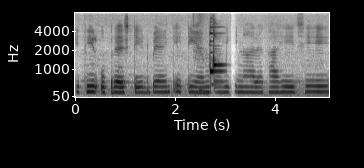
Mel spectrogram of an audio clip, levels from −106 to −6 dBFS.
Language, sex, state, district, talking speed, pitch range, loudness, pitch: Odia, female, Odisha, Sambalpur, 95 wpm, 185-200 Hz, -20 LUFS, 190 Hz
